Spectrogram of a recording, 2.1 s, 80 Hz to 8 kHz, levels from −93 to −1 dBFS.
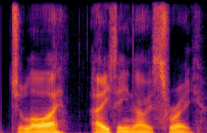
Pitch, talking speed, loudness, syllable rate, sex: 100 Hz, 115 wpm, -16 LUFS, 4.0 syllables/s, male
